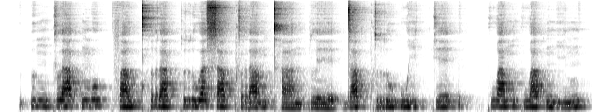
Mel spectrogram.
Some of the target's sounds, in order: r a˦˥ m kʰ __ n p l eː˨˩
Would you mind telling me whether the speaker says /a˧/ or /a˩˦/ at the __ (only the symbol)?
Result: a˩˦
